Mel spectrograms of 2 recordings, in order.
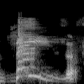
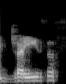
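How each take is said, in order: First: Bigger, drawn-out Southern twang. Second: Lighter take of a Southern twang. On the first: Pastor imitating how people say it, hammed-up Southern twang. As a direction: exaggerate the Southern twang, stretching the first vowel. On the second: Pastor imitating how people used to talk, Southern twang. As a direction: give the name a Southern lilt. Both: Retold or imitated. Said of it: "I love that Southern twang".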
